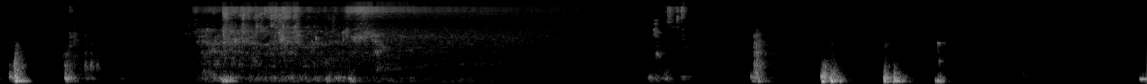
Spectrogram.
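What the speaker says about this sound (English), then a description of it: "So I'm going to put a little bit more water in here." Water pours into a mixture in a home kitchen for a dim sum and pastelle dish, a steady splashing rush lasting a few seconds, bracketed by short bursts of nearby talk.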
